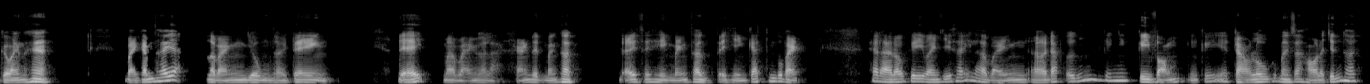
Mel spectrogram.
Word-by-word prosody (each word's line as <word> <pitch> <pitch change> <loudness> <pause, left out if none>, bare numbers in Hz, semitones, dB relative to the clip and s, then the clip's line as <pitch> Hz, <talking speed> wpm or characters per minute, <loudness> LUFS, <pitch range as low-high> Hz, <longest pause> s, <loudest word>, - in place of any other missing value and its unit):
cho 100 - +2
bạn 100 +1 +2
thôi 105 - -3
ha. 125 -3 +7 0.7
Bạn 95 - +3
cảm 110 +4 +5
thấy 170 +7 +5
á 200 - +2 0.2
là 105 - +2
bạn 100 +3 +1
dùng 100 -3 0
thời 90 -2 -4
trang 105 -4 +4 0.7
để - - +6 0.2
mà 100 -1 -2
bạn, 85 +1 -5
gọi 95 -1 -6
là, 85 -3 -12
khẳng 110 - -3
định 100 -2 -3
bản 95 +2 -3
thân, 115 -2 +4 0.4
để 110 - +2
thể 115 - -3
hiện 100 -4 -2
bản 100 +3 -2
thân, 110 -5 +1
thể - - -1
hiện 90 -3 -5
cá 120 - +1
tính 135 +3 -6
của 145 - 0
bạn, - - +5 0.7
hay 145 - -2
là 115 -2 +4
đôi 120 +2 0
khi 135 -1 +1
bạn 110 -2 +1
chỉ 125 - -3
thấy 155 +5 -4
là 130 -9 -1
bạn, 95 +2 -3
ờ, 100 +1 +1
đáp 125 +3 -2
ứng 195 +11 -3
cái 180 - -4
những 175 0 0
kỳ 125 -2 +6
vọng, 110 +2 -1
những 100 - -7
cái 130 +1 -6
trào 105 -2 +2
lưu 120 +1 +2
của 145 - -9
mạng 115 -4 0
xã 125 - -2
hội 95 -4 -1
là 100 - -1
chính 125 - -1
thôi? 160 -2 0
110 Hz, 265 wpm, -25 LUFS, 100-130 Hz, 0.7 s, ha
